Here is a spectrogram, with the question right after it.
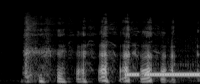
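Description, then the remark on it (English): A quick series of short electronic phone tones leads into a steady, continuous line tone that holds to the end, an outgoing call to a guest connecting and ringing through a handset. “Answer the phone. Answer the damn phone.”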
